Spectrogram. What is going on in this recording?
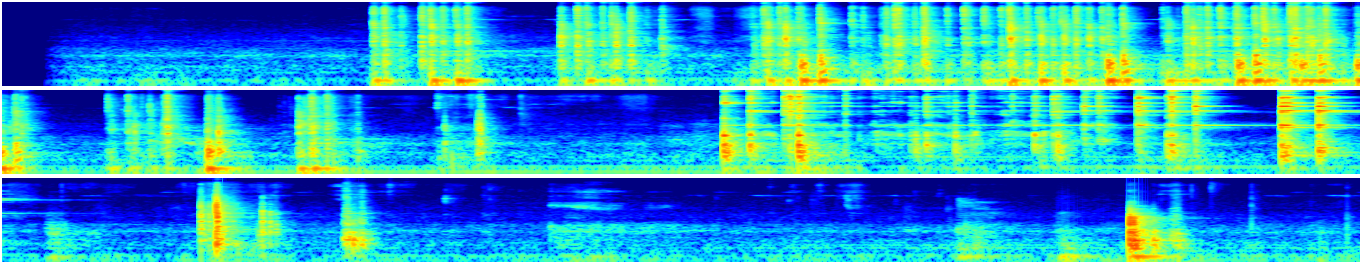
I am typing on my keyboard, I stir my drink with a spoon, I take a sip, traffic and birds can be heard in the background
